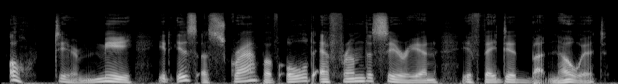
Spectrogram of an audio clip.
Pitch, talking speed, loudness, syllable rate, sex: 115 Hz, 175 wpm, -20 LUFS, 3.9 syllables/s, male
